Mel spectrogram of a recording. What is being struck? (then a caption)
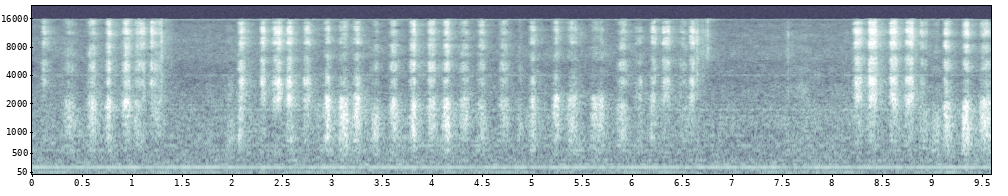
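Colored pencil rubbed on a paper coloring page. A yellow colored pencil is rubbed in quick strokes across a flat paper coloring book page. The result is rhythmic bursts of dry, bright scratching with short pauses between them, over a steady low hum.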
